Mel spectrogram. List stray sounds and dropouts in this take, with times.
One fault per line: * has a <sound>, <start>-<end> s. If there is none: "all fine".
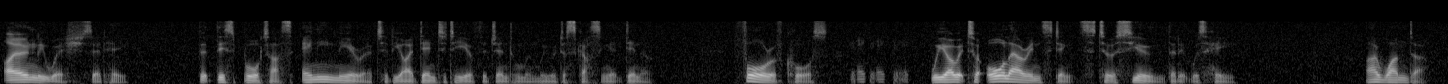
* has a laugh, 8.5-9.1 s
